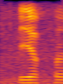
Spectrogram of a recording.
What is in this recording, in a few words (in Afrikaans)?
"peper", Afrikaans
